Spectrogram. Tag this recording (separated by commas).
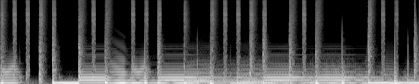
Drum kit, Music, Percussion, Musical instrument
